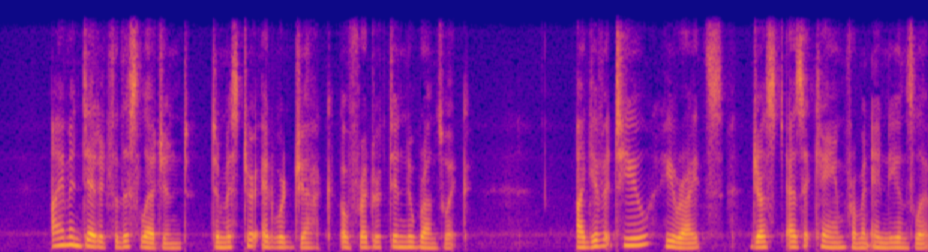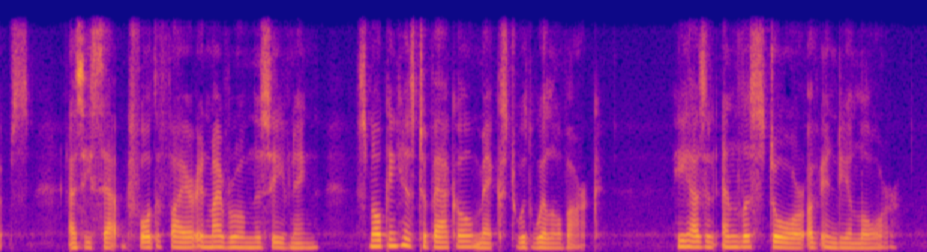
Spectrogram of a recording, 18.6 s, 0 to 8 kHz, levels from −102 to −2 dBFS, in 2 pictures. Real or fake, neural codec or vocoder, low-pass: fake; codec, 16 kHz, 2 kbps, FunCodec, trained on LibriTTS, 25 frames a second; 7.2 kHz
